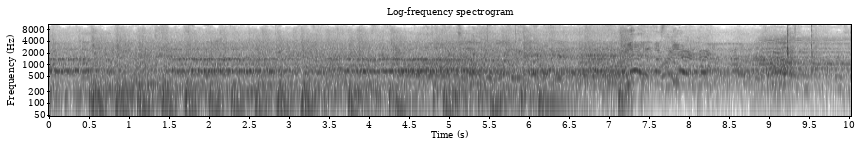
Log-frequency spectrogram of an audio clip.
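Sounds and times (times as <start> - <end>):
drum beating steadily: 0.0 - 7.6
crowd chanting in unison: 0.0 - 10.0.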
